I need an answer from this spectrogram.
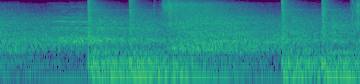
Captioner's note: drum thudding; crowd cheering; drum thudding; drum thudding continues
